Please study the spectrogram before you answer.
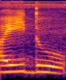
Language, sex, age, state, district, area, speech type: Kannada, female, 18-30, Karnataka, Chamarajanagar, rural, read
